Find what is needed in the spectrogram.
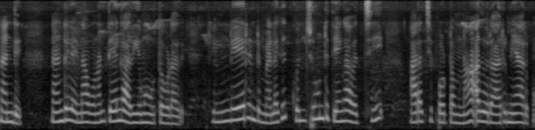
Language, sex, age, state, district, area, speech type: Tamil, female, 60+, Tamil Nadu, Mayiladuthurai, rural, spontaneous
